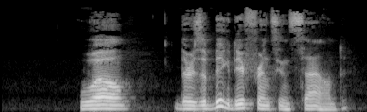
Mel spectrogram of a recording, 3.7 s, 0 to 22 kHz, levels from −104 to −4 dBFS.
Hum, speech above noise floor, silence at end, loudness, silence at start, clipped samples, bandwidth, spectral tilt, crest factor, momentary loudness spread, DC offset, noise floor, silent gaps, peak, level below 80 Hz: none; 58 dB; 0.2 s; -24 LUFS; 0.8 s; under 0.1%; 16.5 kHz; -5.5 dB/octave; 20 dB; 11 LU; under 0.1%; -82 dBFS; none; -6 dBFS; -60 dBFS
